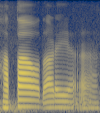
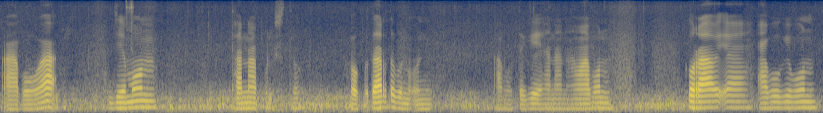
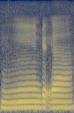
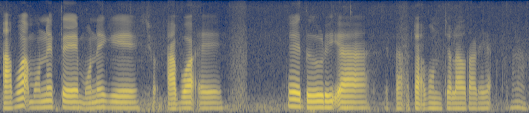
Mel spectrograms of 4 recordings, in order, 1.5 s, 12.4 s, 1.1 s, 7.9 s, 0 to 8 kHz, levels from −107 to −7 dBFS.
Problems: none marked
